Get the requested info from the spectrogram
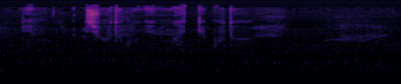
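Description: Near silence: faint room tone with a few brief, soft clicks or breath noises, the clearest about a second in.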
